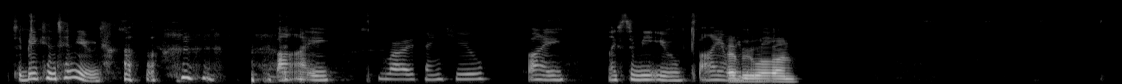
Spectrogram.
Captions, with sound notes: To be continued. [LAUGHTER] Bye. Bye. Thank you. Bye. Nice to meet you. Bye, everyone. Bye, everyone.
